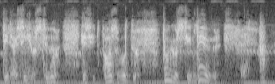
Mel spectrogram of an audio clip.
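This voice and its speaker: An actor playing a compassionate, pious priest with earnest theatrical delivery in a 1970s radio drama. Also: male voice, a little high, big pitch swings, moderate pace, highs cut off. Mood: pitying, startled. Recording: band-limited 1970s radio with music.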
